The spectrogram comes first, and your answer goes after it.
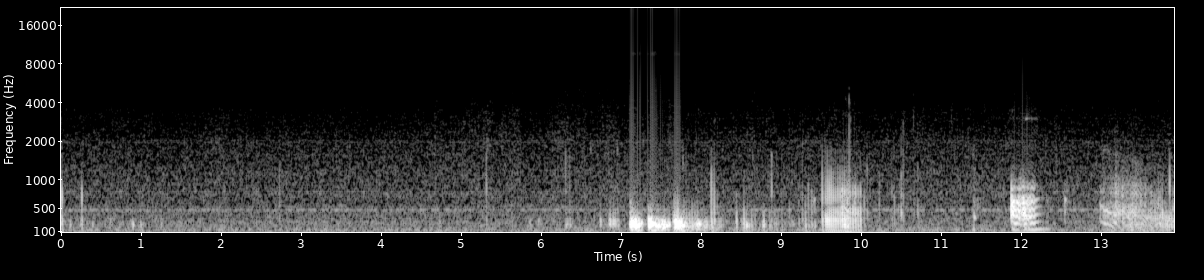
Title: Male stomach growling - on TikTok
